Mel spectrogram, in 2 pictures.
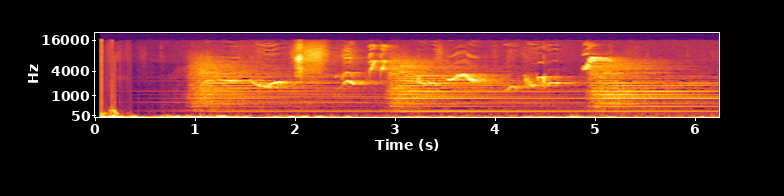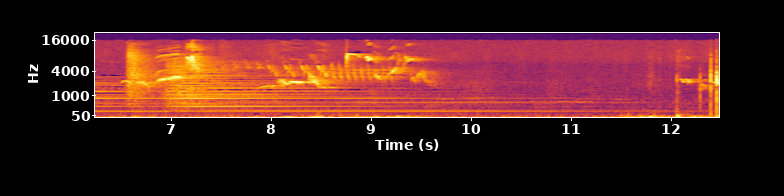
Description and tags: Church bell sound recorded in the early afternoon. Birds on the background. Recorded with Yamaha Pocketrak cx
dong, birds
